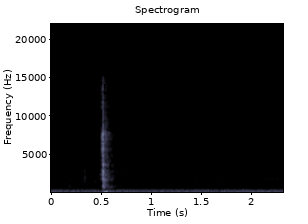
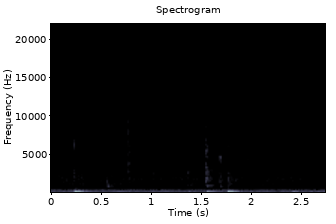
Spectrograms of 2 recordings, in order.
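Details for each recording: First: 1969 HP 400E AC RMS voltmeter: two sharp dry relay clicks over low mains hum when the box is touched; relays chattering from a loose connection. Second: HP 400E AC RMS voltmeter (1969), after cutting out crusty connectors and resoldering them: four short crisp irregular relay clicks while turning between the 1 and 3 volt ranges; the relay now energizes, with no sticking or chattering, normal switching.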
